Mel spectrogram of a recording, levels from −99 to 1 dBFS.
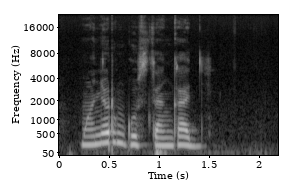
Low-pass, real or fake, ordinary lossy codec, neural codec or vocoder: none; real; none; none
